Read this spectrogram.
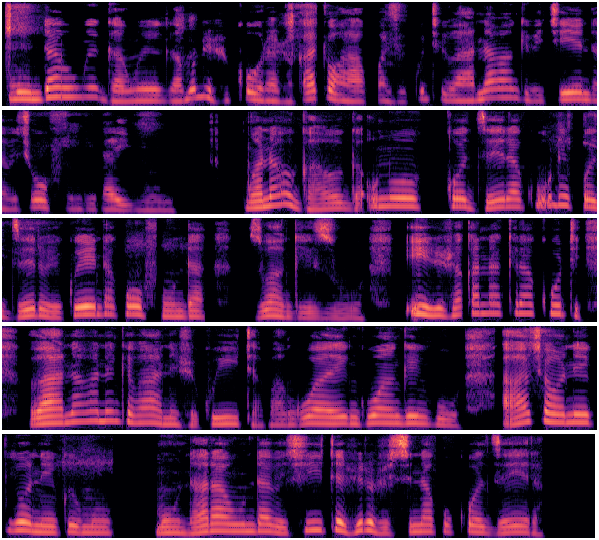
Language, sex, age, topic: Ndau, female, 25-35, education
